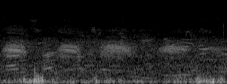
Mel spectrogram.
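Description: A bird calling over and over, short harsh calls about two a second, with a low thump about a third of a second in.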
